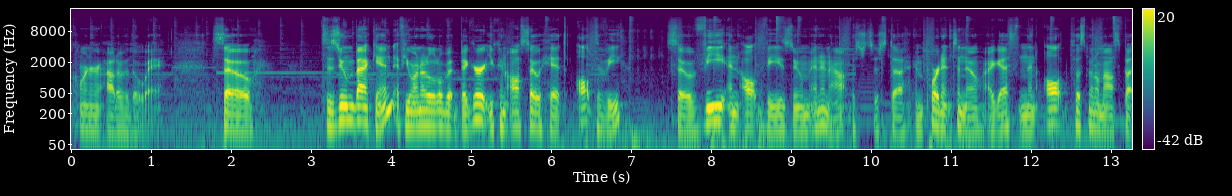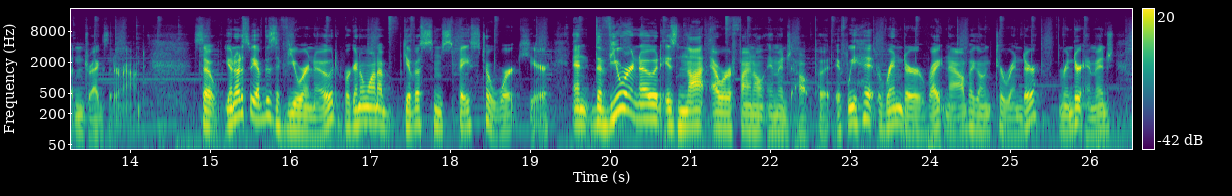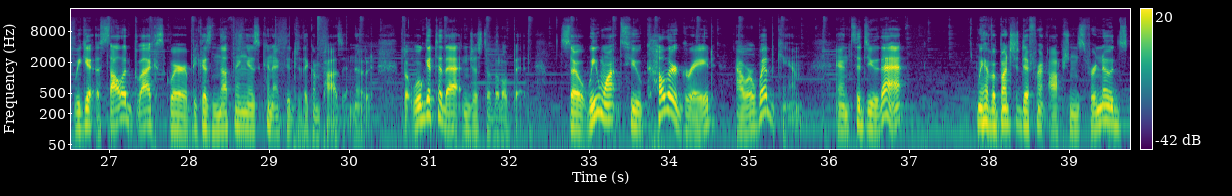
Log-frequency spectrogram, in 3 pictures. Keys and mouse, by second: 6.3 alt+v, 6.6 alt+v, 6.9 alt+v, 7.1 alt+v, 7.4 alt+v, 8.1 v, 8.3 v, 9.6 click, 10.1 alt+v, 10.3 alt+v, 10.8 v, 10.9 v, 11.7-13.9 alt+drag, 16.6-19.4 drag, 24.5-25.7 drag, 32.2 click, 35.7-37.0 drag.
